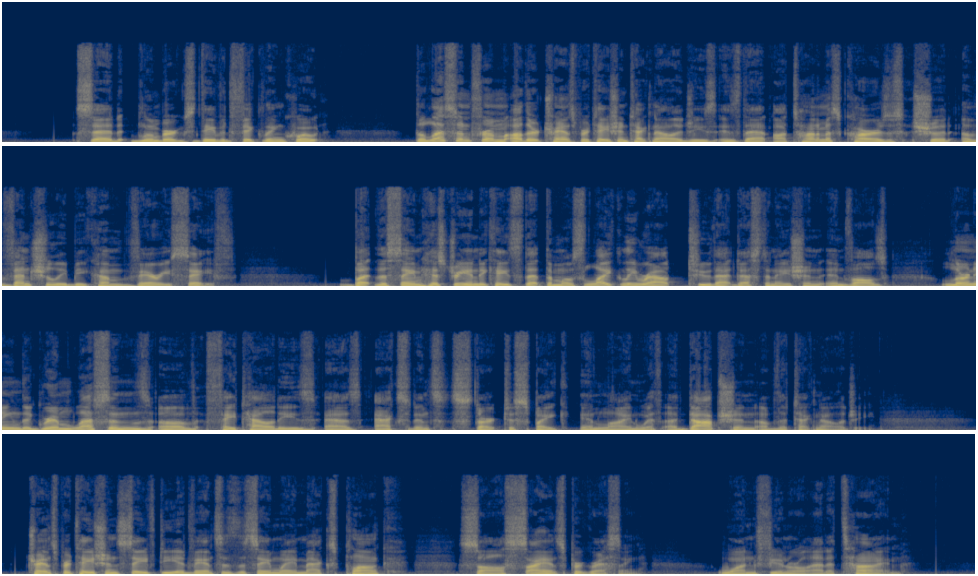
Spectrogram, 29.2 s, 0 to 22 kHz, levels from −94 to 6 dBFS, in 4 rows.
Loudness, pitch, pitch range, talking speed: -23 LUFS, 135 Hz, 120-160 Hz, 140 wpm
